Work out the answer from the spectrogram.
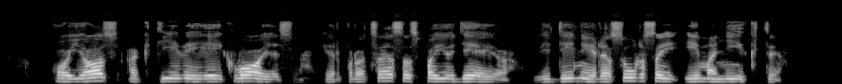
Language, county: Lithuanian, Klaipėda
